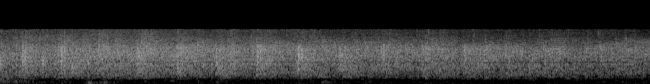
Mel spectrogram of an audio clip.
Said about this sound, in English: And I want you to congratulate yourself for being a member of this church by giving the Lord a clap offering, please.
